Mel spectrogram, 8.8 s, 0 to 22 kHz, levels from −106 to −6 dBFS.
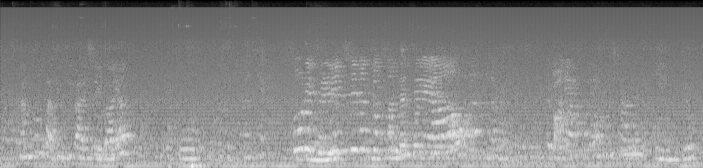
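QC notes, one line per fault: Throughout: mains buzz, a steady, raspy buzz sitting not far beneath the sound, roughly 10 dB down. Sharp switching spikes from a dimmer, rectifier or unshielded line arrive twice per 60 Hz cycle, spreading harmonics up into the kilohertz range.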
